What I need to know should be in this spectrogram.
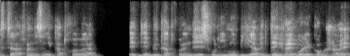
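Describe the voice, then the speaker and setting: With a slight southwestern French accent, a man talks at a fairly quick pace in a very deep, low voice, his intonation lively. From southwestern France, Toulouse. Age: 60s. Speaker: business coach, former banker. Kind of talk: video call interview.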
